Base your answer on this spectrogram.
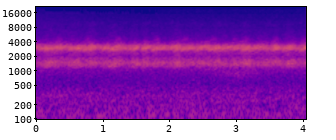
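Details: Paddy frogs in Akiha Ward, calling hard after water entered the rice fields; a thick, continuous mass of pulsing croaks, many voices blending together without pause.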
